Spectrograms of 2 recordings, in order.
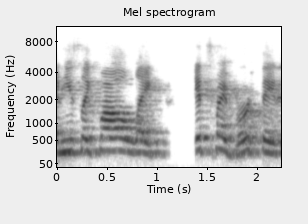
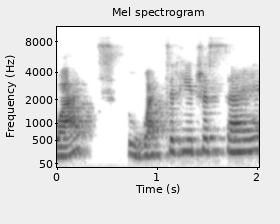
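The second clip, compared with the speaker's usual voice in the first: very slow, soft, elegant, refined, classy voice; 2 semitones higher, 5 dB quieter than usual. Retelling a friend's reaction to a weird remark, imitating Julia. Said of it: "once you listen to my impression".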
